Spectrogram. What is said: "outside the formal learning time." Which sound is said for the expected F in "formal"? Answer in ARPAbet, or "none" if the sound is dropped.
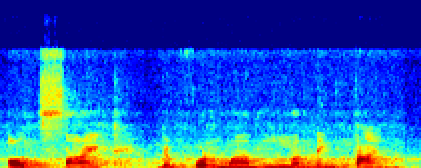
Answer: P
